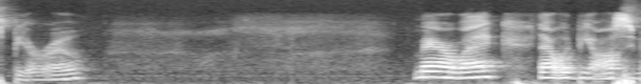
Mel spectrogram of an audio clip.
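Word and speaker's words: Spearow: battling po people as Sparrow or speo it's pronounced speo it's it's like a combination of sparrow and spear so it's spearo marow that would be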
